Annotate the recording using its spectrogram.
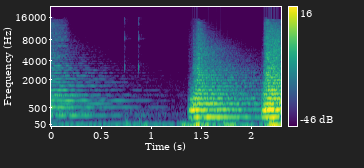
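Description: Sampled orchestral brass ensemble, Native Instruments' Brass Ensemble library in Kontakt, playing: a held chord fades out over the first second, then a new chord comes in about a second and a half in.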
